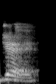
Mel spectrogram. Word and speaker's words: Jaime: It's pronounced J. Some people say Jai, it's J.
